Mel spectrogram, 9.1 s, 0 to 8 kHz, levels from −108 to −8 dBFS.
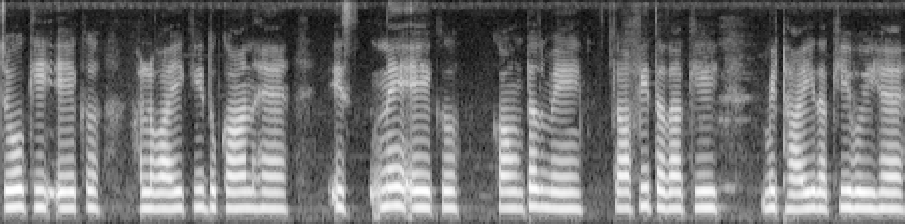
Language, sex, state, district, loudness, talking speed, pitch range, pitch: Hindi, female, Punjab, Fazilka, -15 LUFS, 115 wpm, 215-230 Hz, 220 Hz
